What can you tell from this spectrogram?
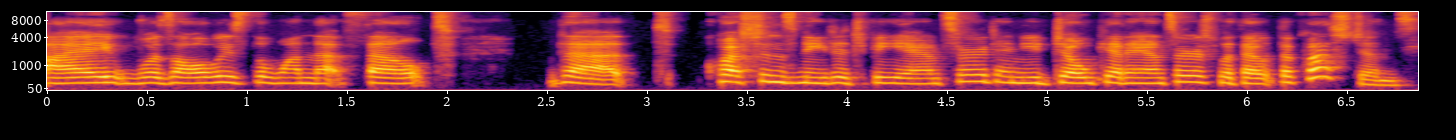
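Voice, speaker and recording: A woman with a Canadian accent talks at a moderate pace in a medium pitch with fairly even intonation. The sound is dry and close, with no echo. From New Brunswick, Canada. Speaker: client success manager. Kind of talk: casual interview.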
